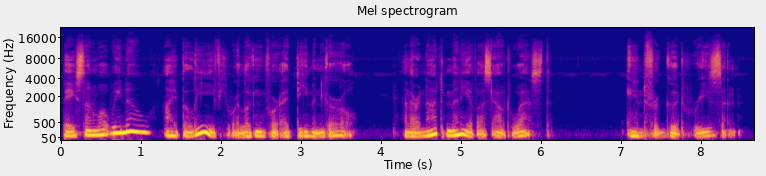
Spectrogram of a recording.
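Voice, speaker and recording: A man acts out a courteous incubus demon in an ASMR fantasy roleplay. The voice is low, very mellow and close, almost without room sound. He speaks slowly and formally, with a gentle teasing edge. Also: lively intonation, slightly rough, dry recording. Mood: intrigued, courteous.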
